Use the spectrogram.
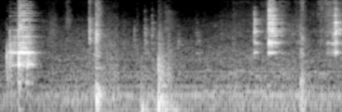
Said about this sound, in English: And we weigh it out on the Avery scales, which has a very unique sound when the sweets hit the pan.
